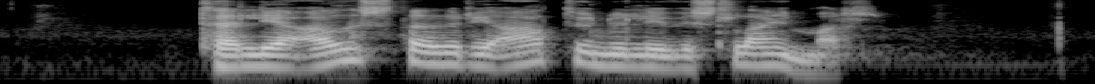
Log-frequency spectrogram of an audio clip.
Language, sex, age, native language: Icelandic, male, 30-39, Icelandic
